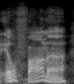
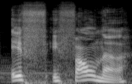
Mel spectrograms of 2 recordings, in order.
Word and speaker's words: Ifalna: Speaking of which, if you would like breakable backups, may I interest you in Ilfana? Ifalna. I actually have never pronounced it out loud before.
